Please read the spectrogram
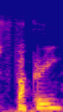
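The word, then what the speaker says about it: Fukry: The title is Fuckery, F-U-K-R-Y. You can say Fukri or Fakrai, so, any which way, but Fuckery is usually the way to say it, but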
